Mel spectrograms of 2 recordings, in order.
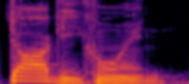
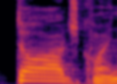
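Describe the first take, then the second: First: The first part is two syllables, 'doggy'. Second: The first part is one syllable, 'doge'. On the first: The speaker calls it right. "it's Doggy Coin because it is a meme coin" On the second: The speaker calls it wrong. "You're supposed to pronounce it Dogecoin"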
